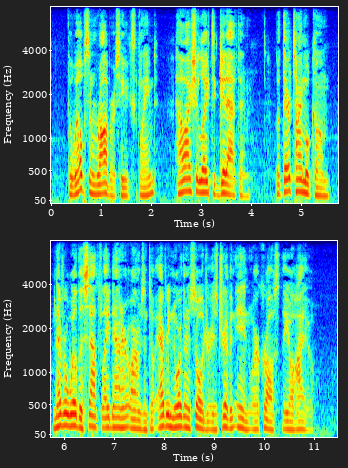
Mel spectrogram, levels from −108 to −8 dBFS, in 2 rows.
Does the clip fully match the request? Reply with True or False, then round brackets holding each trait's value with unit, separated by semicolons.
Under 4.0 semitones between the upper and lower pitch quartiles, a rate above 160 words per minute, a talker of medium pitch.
False (4.7 semitones; 200 wpm; 145 Hz)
